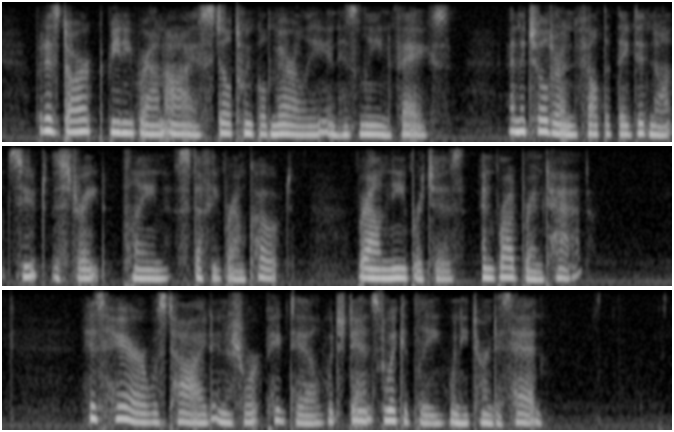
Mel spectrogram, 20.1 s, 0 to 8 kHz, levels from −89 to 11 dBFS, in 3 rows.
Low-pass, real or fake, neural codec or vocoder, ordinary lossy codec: 7.2 kHz; real; none; AAC, 32 kbps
